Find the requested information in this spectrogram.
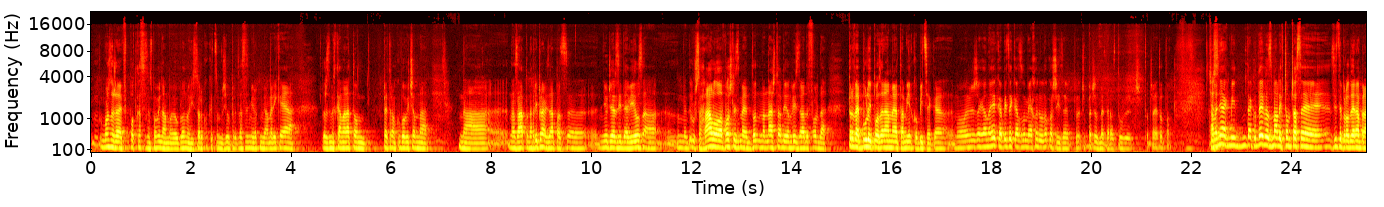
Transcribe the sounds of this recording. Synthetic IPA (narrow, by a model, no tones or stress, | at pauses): mɔʒnɔʒɛajfpɔt̪kascɛs̬ɔmspɔmiːnalmɔjublɛnuːɦist̪ɔɾku̥kɛcsɔmʒilˠpɾɛd̪ʋatt͡sjacmiɾɔkmivamɛɾikɛa | d̪ɔʃlizmɛskamaɾaːt̪ɔm | pɛt̪ɾɔmkubɔʋit͡ʃɔmna | na | nazaːpanapɾiːp̬ɾaʋnizaːpaz | njud͡ʒɛɾzid̪ɛʋilzazmɛuʃsaɦɾalɔaʋɔʃlizmɛd̪ɔnanaʃt̪aːd̪iɔnʋiːzɾad̪ɛfɔɾd̪a | pr̩ʋɛːbulipɔzɛɾaːmɛat̪amiɾkɔbit͡sɛkamɦɔʋɔɾiːmɛʃɛanaiɾkabit͡sɛkasɔmjaxɔɟild̪ɔkɔʃiːt͡sapɾɛt͡ʃɔpɾɛt͡ʃɔzmɛt̪ɛɾast̪uʒɛt͡ʃɔ̥t̪ɔt͡ʃɔjɛt̪ɔt̪ɔ | ʔalɛɲɛaɡmiakɔd̪ɛʋilzmalift̪ɔmt͡ʃasɛsiːt͡sɛbɾɔd̪ɛɾavbɾa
